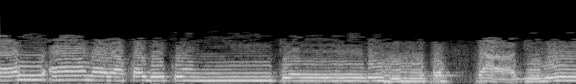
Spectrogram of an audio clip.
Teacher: لأن هذه صارت ألف وبعد منها عفوا ألف وقلبها مفتوح يعني حرف مد، وبعد منها حرف ساكن سكونا أصليا وهو اللام، فينشأ مد لازم باعتبار أن اللام ساكنة غير مشددة، فهو لازم كلمي مخفف، لازم كلمي مخفف.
